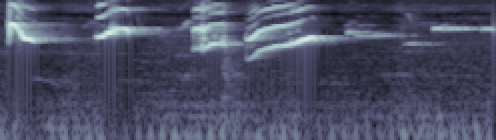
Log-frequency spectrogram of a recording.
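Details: Loud whistled 'tembakan' phrases of an Oriental magpie-robin in Woncoyo village, Trenggalek, Indonesia, phone-recorded: strong downslurred and long rising whistles, then softer sustained tones, against quiet low background noise.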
